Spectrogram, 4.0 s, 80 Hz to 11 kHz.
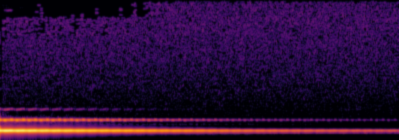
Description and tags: This sample is part of the "K5005 multisample 05 EP
1" sample pack. It is a multisample to import into your favorite
sampler. It is an electric piano like sound with a short decay time an
a little vibrato. In the sample pack there are 16 samples evenly spread
across 5 octaves (C1 till C6). The note in the sample name (C, E or G#)
does indicate the pitch of the sound. The sound was created with the
K5005 ensemble from the user library of Reaktor. After that normalizing and fades were applied within Cubase SX.
electric-piano, reaktor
